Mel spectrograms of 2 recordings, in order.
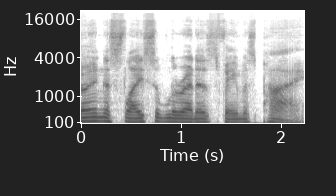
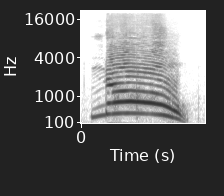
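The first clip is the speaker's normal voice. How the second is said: high, loud burst; shouting no; 12 dB louder than usual. A narrator's reading. Fanny shouting from the hole at the men. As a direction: blast a refusal. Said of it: "Fanny shouted".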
